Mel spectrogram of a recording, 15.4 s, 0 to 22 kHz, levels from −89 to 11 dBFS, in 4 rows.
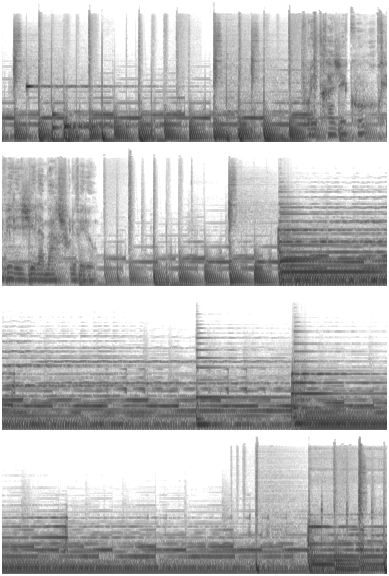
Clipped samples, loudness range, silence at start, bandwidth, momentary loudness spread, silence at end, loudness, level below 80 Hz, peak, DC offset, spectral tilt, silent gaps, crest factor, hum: under 0.1%; 4 LU; 0 s; 17 kHz; 9 LU; 0 s; -19 LUFS; -28 dBFS; -6 dBFS; under 0.1%; -6 dB/octave; none; 12 dB; none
